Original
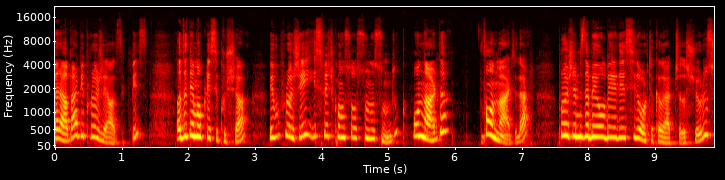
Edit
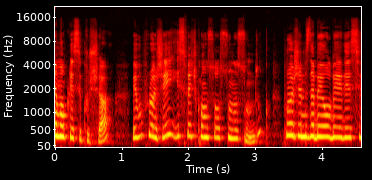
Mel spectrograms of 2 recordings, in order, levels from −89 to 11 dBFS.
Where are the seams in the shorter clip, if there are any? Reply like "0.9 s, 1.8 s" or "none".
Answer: 3.3 s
